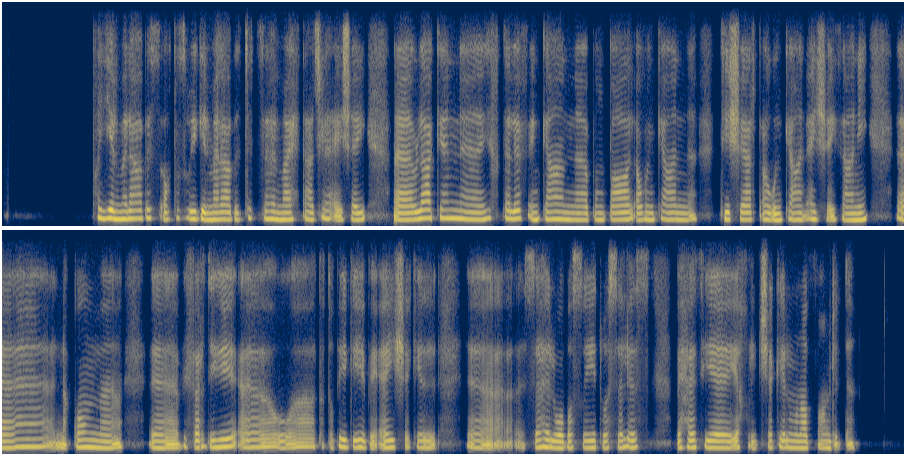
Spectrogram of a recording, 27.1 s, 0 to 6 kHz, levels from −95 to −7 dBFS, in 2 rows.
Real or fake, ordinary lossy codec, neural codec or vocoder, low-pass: fake; Opus, 24 kbps; codec, 24 kHz, 1.2 kbps, DualCodec; 5.4 kHz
